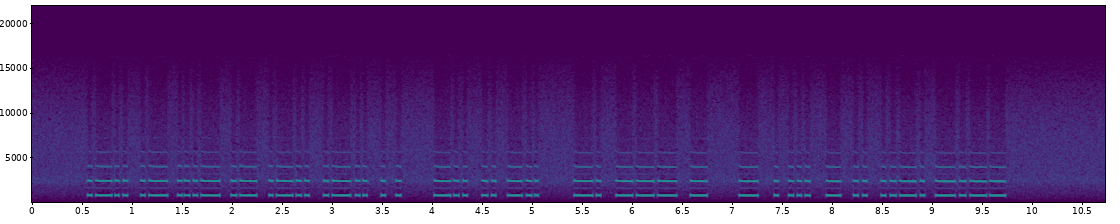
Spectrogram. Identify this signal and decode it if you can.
Morse code, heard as a keyed tone, hand-sent with a straight key, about 28 wpm, 800 Hz. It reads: LAVALLEE DID NOT TESTIFY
